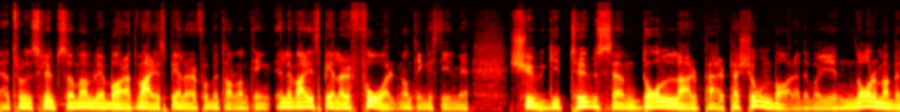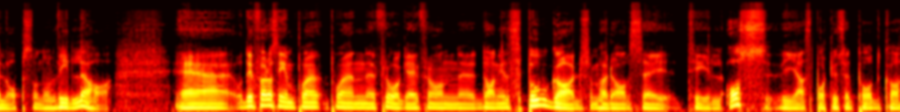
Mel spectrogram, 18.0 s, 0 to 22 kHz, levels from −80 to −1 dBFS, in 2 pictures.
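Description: No technical faults are audible.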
